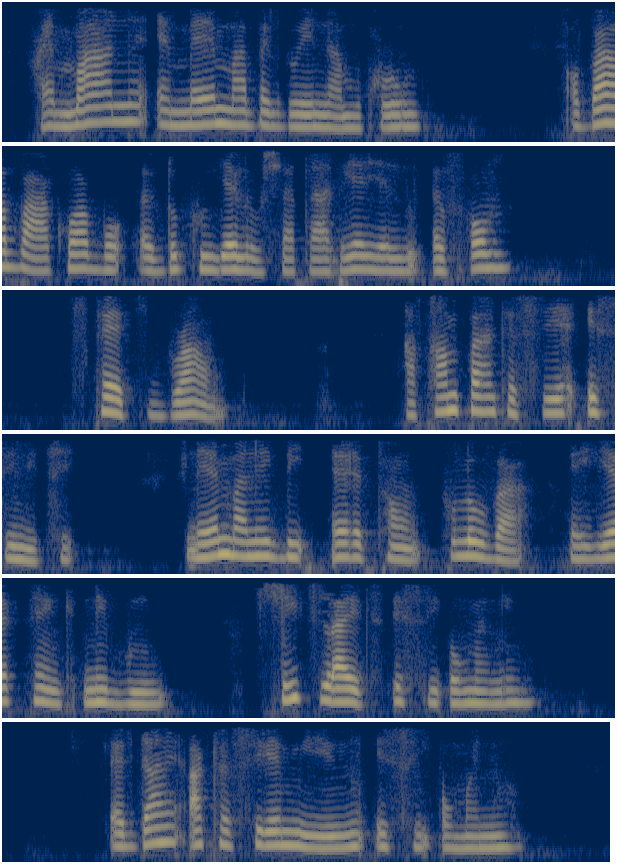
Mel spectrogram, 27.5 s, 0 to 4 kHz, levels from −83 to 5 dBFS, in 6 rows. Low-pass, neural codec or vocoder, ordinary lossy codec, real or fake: 3.6 kHz; codec, 16 kHz in and 24 kHz out, 0.8 kbps, FocalCodec, streaming, 65536 codes; MP3, 24 kbps; fake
